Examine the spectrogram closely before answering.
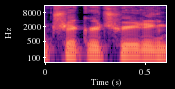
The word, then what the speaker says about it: trick-or-treating: that you've never been trick-or-treating by the way that you pronounce the like I put the emphasis on treat you put the emphasis on trick yeah trick-or-treating well I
